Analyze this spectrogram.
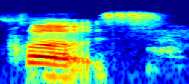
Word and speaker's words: clothes: pronounce it like this close we we don't we don't even actually pronounce the th the British British they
